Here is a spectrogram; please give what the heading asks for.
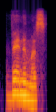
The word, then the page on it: venomous: Indian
